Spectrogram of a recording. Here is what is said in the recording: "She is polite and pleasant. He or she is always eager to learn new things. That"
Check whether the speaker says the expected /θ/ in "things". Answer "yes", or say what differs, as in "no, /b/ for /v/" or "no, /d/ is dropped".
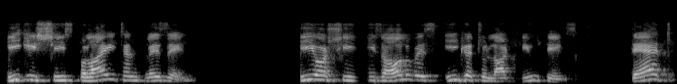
no, /t/ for /θ/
